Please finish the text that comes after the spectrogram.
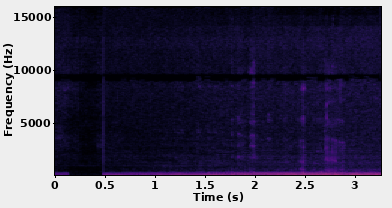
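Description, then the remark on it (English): After a brief moment of silence, a steady white-noise style drone kicks in: a loud, deep, rumbling hum, like an idling engine, that holds evenly to the end without any voices. “Oh, no. The white noise.”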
